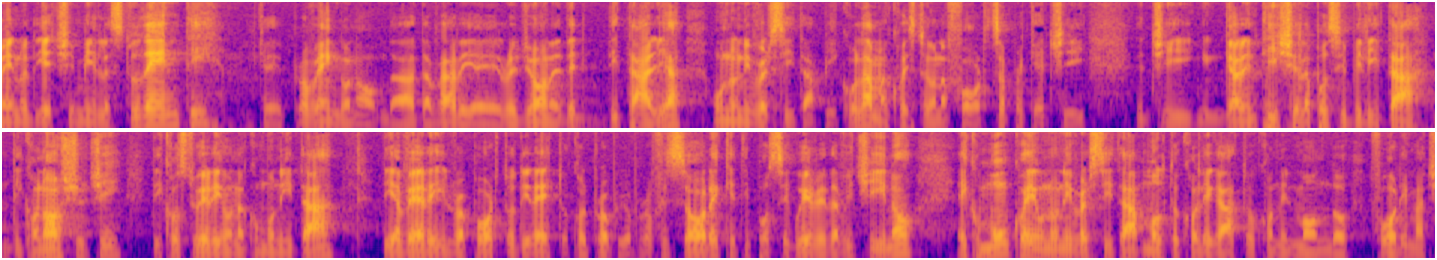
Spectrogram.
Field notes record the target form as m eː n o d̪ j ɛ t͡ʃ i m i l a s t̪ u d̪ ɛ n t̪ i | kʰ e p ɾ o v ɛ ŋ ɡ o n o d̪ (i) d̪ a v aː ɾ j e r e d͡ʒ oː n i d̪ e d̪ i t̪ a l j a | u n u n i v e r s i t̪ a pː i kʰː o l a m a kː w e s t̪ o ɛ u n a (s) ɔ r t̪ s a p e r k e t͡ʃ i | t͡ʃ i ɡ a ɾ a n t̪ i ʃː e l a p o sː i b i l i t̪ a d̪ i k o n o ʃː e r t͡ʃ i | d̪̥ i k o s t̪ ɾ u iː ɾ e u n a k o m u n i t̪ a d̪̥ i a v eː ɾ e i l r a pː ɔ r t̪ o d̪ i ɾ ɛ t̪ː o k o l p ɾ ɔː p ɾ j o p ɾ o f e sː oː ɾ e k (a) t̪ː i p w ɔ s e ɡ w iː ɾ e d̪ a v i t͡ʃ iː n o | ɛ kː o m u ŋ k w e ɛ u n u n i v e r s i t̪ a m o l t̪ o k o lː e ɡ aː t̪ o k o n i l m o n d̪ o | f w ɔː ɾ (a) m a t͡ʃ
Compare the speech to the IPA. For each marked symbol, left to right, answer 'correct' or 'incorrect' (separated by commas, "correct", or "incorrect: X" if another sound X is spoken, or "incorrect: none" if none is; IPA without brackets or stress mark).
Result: incorrect: a, incorrect: f, incorrect: e, incorrect: i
